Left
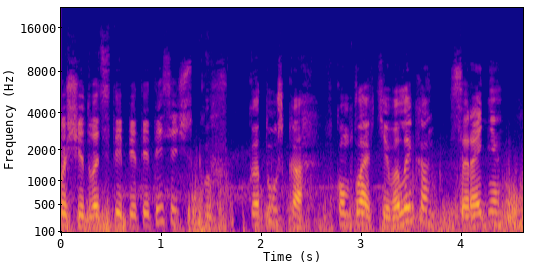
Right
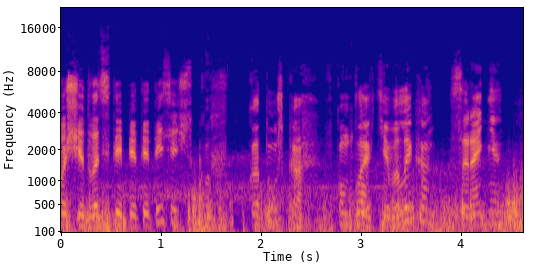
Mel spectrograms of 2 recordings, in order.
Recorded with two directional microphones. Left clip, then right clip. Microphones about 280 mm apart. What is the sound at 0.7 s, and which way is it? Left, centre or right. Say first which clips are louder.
Speech: right 2 dB; left.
